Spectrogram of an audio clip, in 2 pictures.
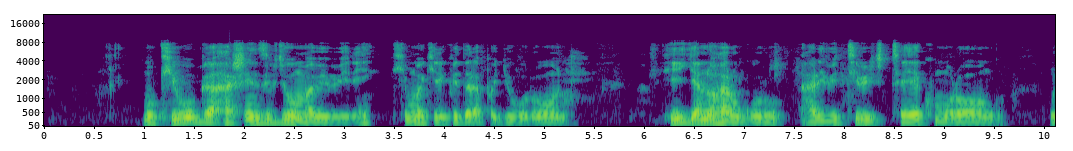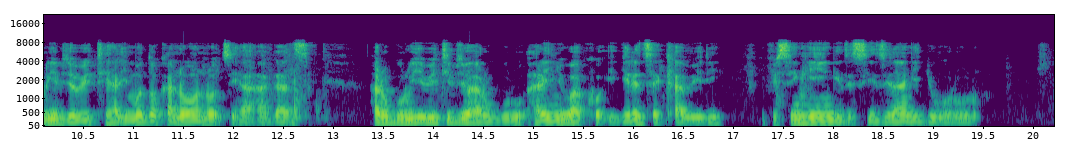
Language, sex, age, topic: Rundi, male, 50+, education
